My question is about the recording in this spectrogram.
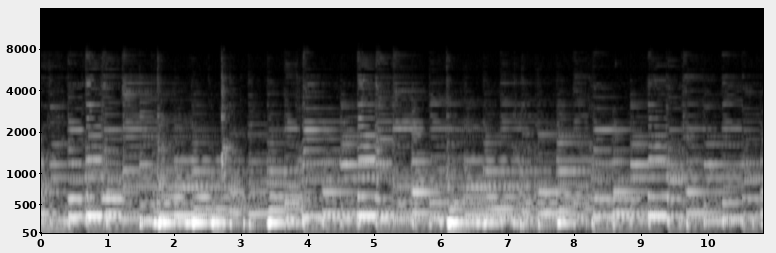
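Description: Steel-string acoustic guitar played solo: an instrumental break of picked notes over a moving bass line, between the sung verses of a traditional folk song.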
